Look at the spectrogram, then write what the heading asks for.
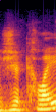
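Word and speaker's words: giclée: inkjet archival jaclay process she clay's just a fancy french word uh to mean our archival inkjet process there where we're gonna spray that on g-i-c-l-e-e with an accent on the first e so when we have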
